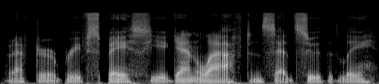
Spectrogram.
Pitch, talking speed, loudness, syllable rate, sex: 105 Hz, 175 wpm, -24 LUFS, 4.8 syllables/s, male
